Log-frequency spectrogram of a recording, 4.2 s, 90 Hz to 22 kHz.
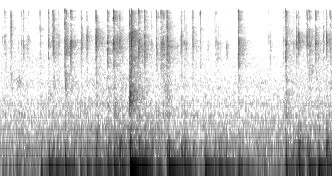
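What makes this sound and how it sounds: Rapid fingertip typing with both hands on a white Apple full-size keyboard with an aluminium base and plastic keys. Quick, short, bright key clicks patter unevenly, with a louder cluster near the middle. A steady low hum around 100 Hz sits beneath them throughout.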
